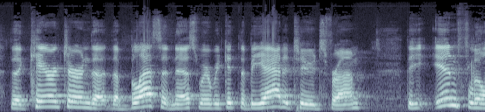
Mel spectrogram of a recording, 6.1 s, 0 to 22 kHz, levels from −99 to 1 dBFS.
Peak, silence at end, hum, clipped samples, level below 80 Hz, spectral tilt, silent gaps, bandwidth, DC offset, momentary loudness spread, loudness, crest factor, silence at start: 0 dBFS; 0 s; none; under 0.1%; -60 dBFS; -4.5 dB/octave; none; 14 kHz; under 0.1%; 7 LU; -14 LUFS; 14 dB; 0.15 s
